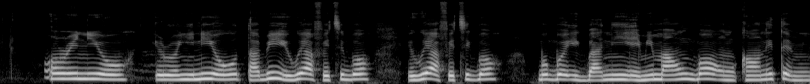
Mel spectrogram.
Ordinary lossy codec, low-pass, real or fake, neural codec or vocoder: none; 19.8 kHz; real; none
